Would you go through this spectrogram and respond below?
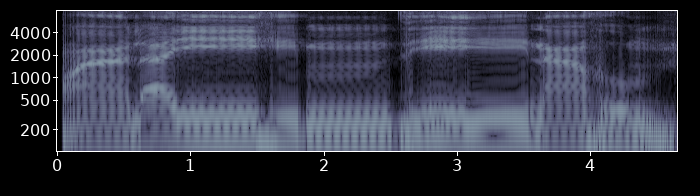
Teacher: liuruhum waliyalisu alaihim dinahum alaihim di mim sukun bertemunya bukan mim bukan juga ba disebut bacaan namanya izhar syafawi baca jelas mim sukun rapatkan bibir dengan sempurna, tidak usah dengung.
